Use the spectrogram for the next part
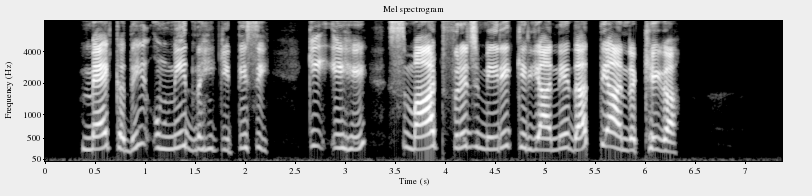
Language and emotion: Punjabi, surprised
